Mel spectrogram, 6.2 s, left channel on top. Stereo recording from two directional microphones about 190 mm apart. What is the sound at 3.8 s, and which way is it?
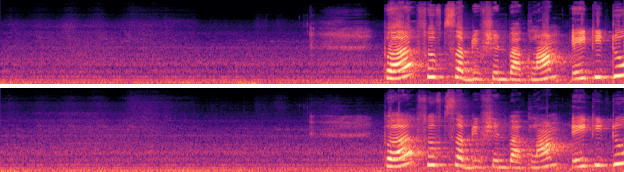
A woman's voice, 25° left (ahead or behind).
